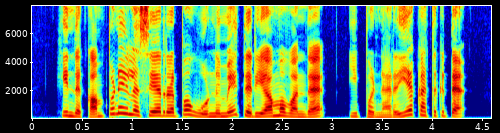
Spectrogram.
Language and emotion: Tamil, happy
